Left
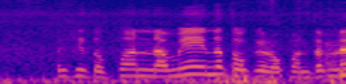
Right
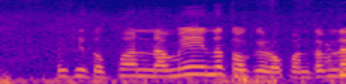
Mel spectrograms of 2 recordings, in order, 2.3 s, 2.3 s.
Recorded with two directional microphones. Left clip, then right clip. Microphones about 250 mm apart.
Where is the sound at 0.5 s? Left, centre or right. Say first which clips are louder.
Right 5 dB; right.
